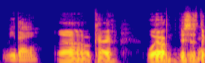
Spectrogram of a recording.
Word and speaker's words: B'dai: I used to say Anna B die. I've been saying it wrong this whole damn I time. think a lot of people do. It's B'day.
